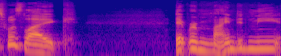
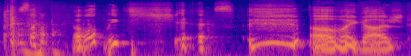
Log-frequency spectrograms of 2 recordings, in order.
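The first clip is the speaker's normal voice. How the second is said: breathless laugh; 9 semitones higher, much slower than usual. Real, not acted. Laughing aftermath of quote.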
